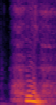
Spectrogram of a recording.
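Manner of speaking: high loud exhale of relief; relieved whew. Real, not acted. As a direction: blow out a big whew. Relief after overtime goal.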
